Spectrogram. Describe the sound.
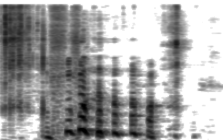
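Prawn crackers being crunched and eaten: a quick run of crisp, crackly bites and chewing, with sharp bursts following one another closely before fading out near the end.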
